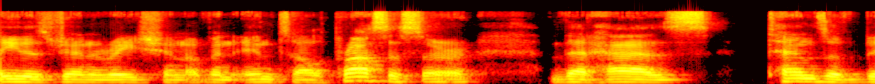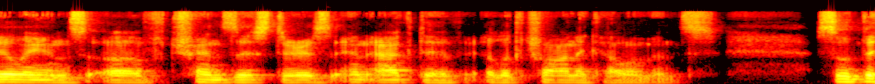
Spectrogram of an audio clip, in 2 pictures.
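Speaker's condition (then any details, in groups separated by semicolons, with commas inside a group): No condition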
